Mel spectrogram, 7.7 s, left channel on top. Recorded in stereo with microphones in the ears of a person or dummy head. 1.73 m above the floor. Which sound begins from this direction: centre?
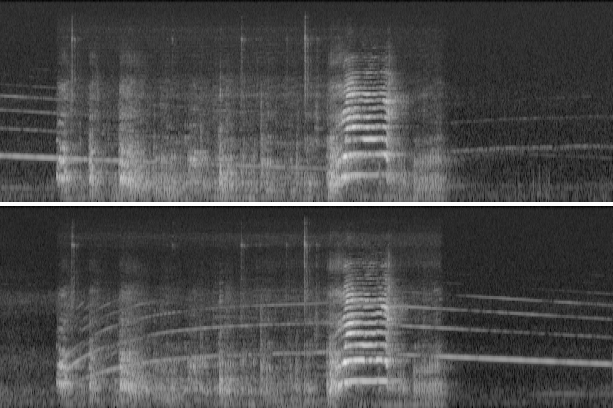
A cat meowing, at 0.7 s.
